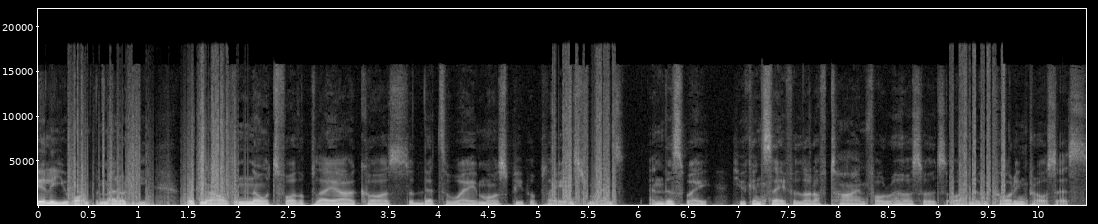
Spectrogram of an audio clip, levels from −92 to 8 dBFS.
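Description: Loose connector crackle breaks into the audio three times: from 0.31 to 2.11 s, from 5.15 to 5.79 s, and from 9.13 to 9.67 s. A worn or dirty contact is making and breaking as it shifts, chopping the signal into an irregular scratching burst. On the waveform each stretch shows ragged dropouts and sharp spikes where the contact jumps. The spectrogram shows scattered broadband vertical streaks across those same spans.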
